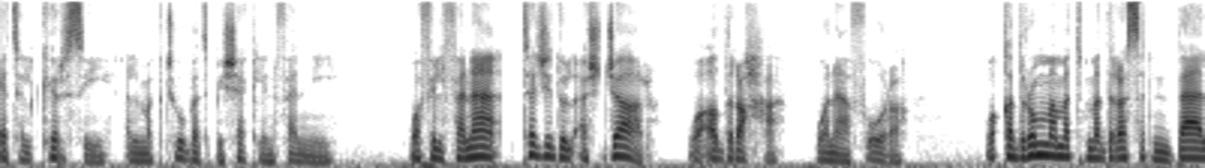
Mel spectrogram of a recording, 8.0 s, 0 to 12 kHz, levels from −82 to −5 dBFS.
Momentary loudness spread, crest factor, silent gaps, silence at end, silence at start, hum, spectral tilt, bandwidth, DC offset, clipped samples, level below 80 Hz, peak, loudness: 13 LU; 20 dB; none; 0 s; 0 s; none; -4.5 dB/octave; 12 kHz; under 0.1%; under 0.1%; -46 dBFS; -6 dBFS; -25 LUFS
